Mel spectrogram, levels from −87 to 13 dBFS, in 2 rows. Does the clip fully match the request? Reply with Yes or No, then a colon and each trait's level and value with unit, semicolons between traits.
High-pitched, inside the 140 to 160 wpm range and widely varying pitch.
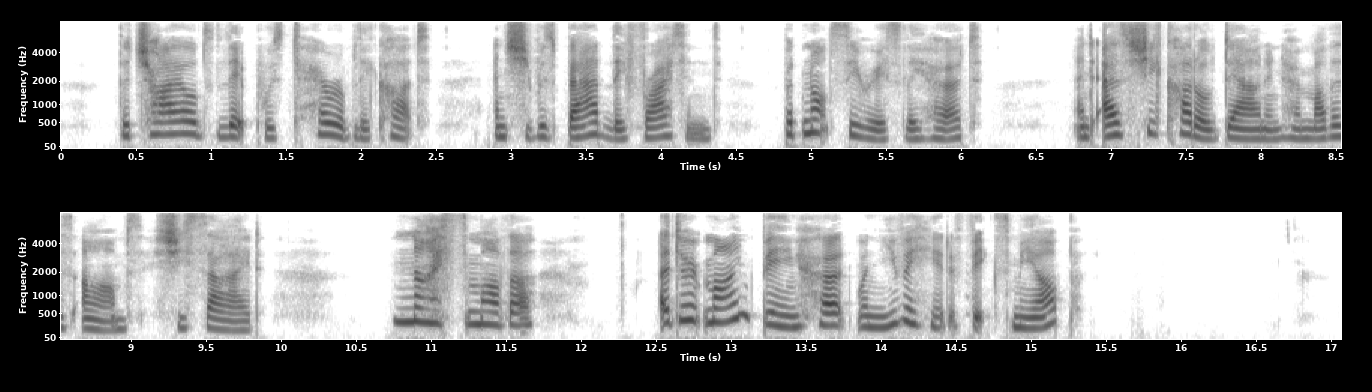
Yes: high, 220 Hz; average, 150 wpm; wide, 5.7 semitones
